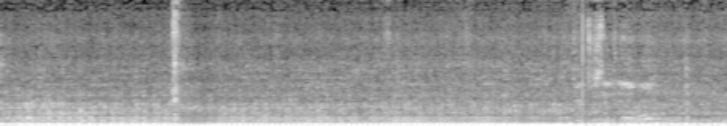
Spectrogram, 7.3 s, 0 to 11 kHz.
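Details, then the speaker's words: Car with Flowmaster X-pipe and 2.5-inch exhaust all the way back, mufflers cut off after being crushed: loud, deep, booming idle swelling on throttle blips, open unmuffled exhaust. "It's already got the Flowmaster X pipe in it. 2.5-inch exhaust all the way back. I cut them off."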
